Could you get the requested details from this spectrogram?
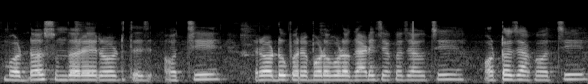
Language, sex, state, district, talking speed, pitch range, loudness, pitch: Odia, female, Odisha, Malkangiri, 165 wpm, 200-225 Hz, -15 LUFS, 205 Hz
